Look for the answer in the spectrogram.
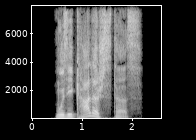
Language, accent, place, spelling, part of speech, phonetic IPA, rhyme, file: German, Germany, Berlin, musikalischstes, adjective, [muziˈkaːlɪʃstəs], -aːlɪʃstəs, De-musikalischstes.ogg
- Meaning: strong/mixed nominative/accusative neuter singular superlative degree of musikalisch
